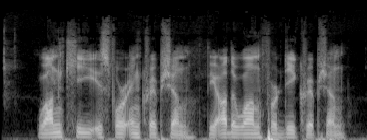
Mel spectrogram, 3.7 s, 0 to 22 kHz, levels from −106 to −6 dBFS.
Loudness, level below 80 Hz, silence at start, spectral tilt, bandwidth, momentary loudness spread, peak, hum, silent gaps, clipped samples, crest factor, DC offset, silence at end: -35 LUFS; -46 dBFS; 0.4 s; -5.5 dB/octave; 12.5 kHz; 6 LU; -14 dBFS; none; none; under 0.1%; 20 dB; under 0.1%; 0.2 s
